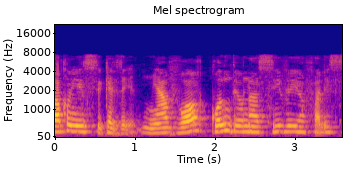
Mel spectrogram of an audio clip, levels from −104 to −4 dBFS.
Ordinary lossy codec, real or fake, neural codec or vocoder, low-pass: none; fake; codec, 16 kHz, 16 kbps, FreqCodec, larger model; 7.2 kHz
